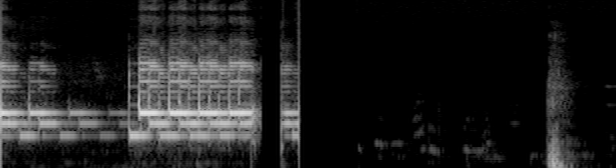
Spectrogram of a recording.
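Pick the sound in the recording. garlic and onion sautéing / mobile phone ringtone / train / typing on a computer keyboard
mobile phone ringtone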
